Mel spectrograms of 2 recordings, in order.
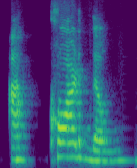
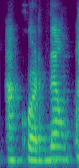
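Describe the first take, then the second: First: Acórdão with stress on the second syllable, cór; correct stress. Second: Acordão with stress on the final dão; wrong stress. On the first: Teacher tells the class the correct acórdão, stressing cór. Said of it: "falar em acórdão". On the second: Teacher shows the class the common wrong acordão, stressed at the end. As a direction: stress the last syllable of acordão. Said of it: "e não em acordão". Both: Shown as a demonstration.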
